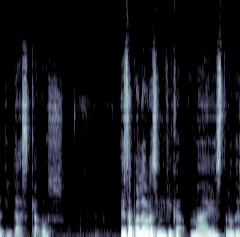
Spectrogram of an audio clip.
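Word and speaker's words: διδάσκαλος: Pero en la que aquí se usa, se pronuncia didáskalos.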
